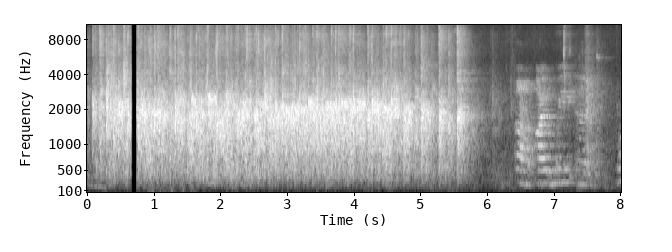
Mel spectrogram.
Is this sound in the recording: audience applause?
yes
